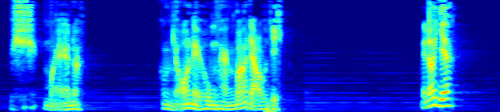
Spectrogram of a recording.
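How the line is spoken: Quiet muttering. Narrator (Vietnamese): Khá nhỏ tiếng lẩm bẩm

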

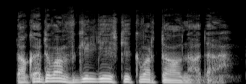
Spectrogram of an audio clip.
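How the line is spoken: Deep bass voice. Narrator (Russian): пробасил

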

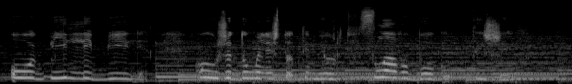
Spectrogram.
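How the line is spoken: Sobbing with relief. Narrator (Russian): рыдая

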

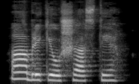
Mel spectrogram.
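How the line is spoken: Exhaled. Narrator (Russian): выдохнула Илона, та, что на нижнюю половинку суккуб

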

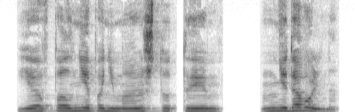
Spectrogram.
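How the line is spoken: Grumbling tone. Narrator (Russian): прозвучало высказанное ворчливым тоном

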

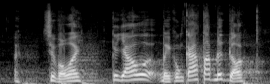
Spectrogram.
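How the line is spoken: Crying out. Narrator (Vietnamese): Thằng Toàn kêu lên

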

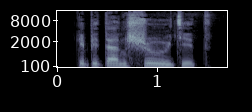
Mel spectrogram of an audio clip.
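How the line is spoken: Laughing woman. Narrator (Russian): рассмеялась пышнотелая супруга сенатора

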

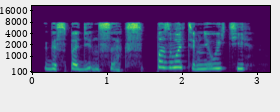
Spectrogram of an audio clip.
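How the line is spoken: Slightly trembling voice. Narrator (Russian): произнесла она чуть дрожащим голосом

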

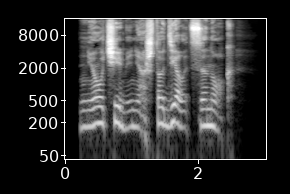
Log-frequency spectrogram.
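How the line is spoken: Deep gruff pirate voice. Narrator (Russian): пробасил пират

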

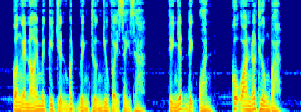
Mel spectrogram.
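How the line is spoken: Trembling servant. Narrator (Vietnamese): Một đứa ở run rẩy

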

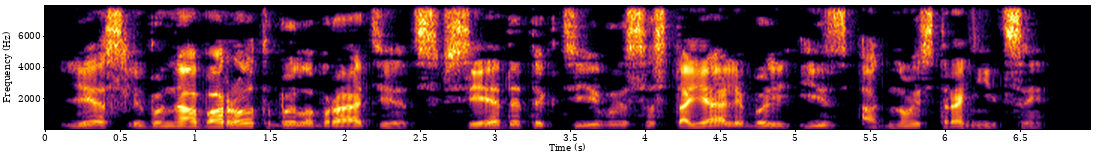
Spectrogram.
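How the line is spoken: Plain. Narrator (Russian): сказал Калашников

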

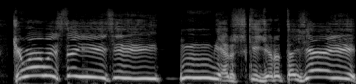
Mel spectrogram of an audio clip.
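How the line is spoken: Angry shouting. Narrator (Russian): закричал карлик, и его пепельно-серое лицо стало от гнева красное, как киноварь

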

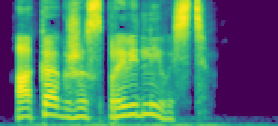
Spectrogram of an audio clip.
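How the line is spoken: Noisy sigh. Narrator (Russian): Клэр шумно вздохнула

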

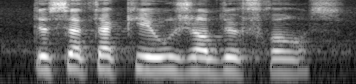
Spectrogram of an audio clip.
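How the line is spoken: Old man's murmur. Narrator (French): murmura le vieux métayer

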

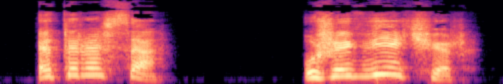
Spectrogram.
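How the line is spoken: Shout. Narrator (Russian): крикнула она

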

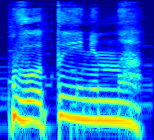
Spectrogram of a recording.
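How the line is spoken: Snort. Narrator (Russian): фыркнула Варя

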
